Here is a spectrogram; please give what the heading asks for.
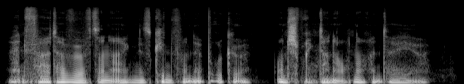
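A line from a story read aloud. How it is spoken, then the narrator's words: Tearful murmur. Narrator (German): wischte sich eine Träne von der Backe und murmelte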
